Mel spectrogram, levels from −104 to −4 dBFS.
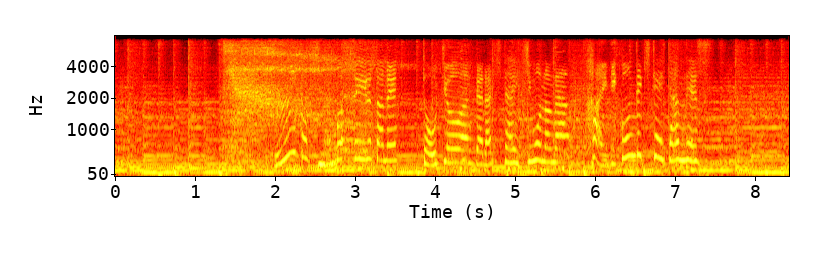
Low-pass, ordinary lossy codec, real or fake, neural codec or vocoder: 7.2 kHz; AAC, 48 kbps; fake; codec, 16 kHz in and 24 kHz out, 1 kbps, XY-Tokenizer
